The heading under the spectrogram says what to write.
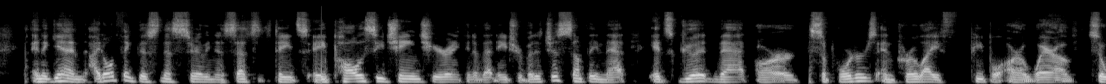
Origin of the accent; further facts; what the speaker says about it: Ohio, United States; even here in my hometown. And I live in a pretty conservative place here in Northwest Ohio.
